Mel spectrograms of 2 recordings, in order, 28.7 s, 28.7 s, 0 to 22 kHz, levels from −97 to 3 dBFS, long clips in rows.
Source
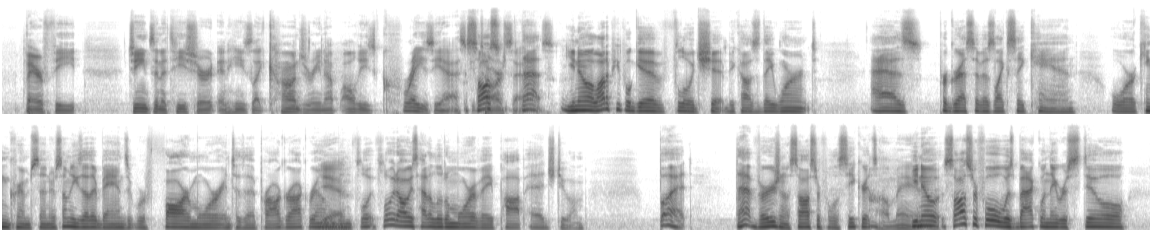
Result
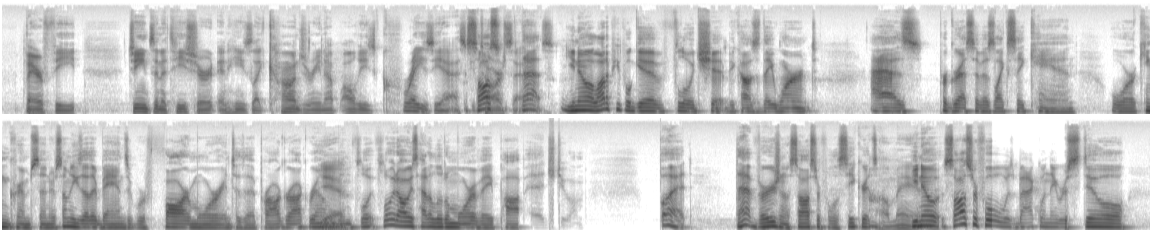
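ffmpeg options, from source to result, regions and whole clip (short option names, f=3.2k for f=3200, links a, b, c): -filter_complex "[0:a]asettb=1/sr,asplit=3[a][b][c];[a]atrim=end=8.784[d];[b]atrim=start=8.78:end=11.13,asetpts=PTS-STARTPTS,afade=t=in:d=0.004:c=qsin,afade=t=out:st=2.346:d=0.004:c=qsin,equalizer=f=1.3k:w=2.1:g=13,bandreject=f=60:t=h:w=6,bandreject=f=120:t=h:w=6,bandreject=f=180:t=h:w=6,bandreject=f=240:t=h:w=6,bandreject=f=300:t=h:w=6,bandreject=f=360:t=h:w=6,bandreject=f=420:t=h:w=6,bandreject=f=480:t=h:w=6,bandreject=f=540:t=h:w=6[e];[c]atrim=start=11.126[f];[d][e]acrossfade=d=0.004:c1=hsin:c2=qsin[g];[g][f]acrossfade=d=0.004:c1=qsin:c2=hsin,asettb=1/sr,asplit=3[h][i][j];[h]atrim=end=20.804[k];[i]atrim=start=20.8:end=22.61,asetpts=PTS-STARTPTS,afade=t=in:d=0.004:c=qsin,afade=t=out:st=1.806:d=0.004:c=qsin,aderivative,asplit=2[l][m];[m]highpass=f=720:p=1,volume=18dB,asoftclip=type=tanh:threshold=-25.5dB[n];[l][n]amix=inputs=2:normalize=0,lowpass=f=1.6k:p=1,volume=-6dB[o];[j]atrim=start=22.606[p];[k][o]acrossfade=d=0.004:c1=hsin:c2=qsin[q];[q][p]acrossfade=d=0.004:c1=qsin:c2=hsin,asettb=1/sr,asplit=3[r][s][t];[r]atrim=end=26.724[u];[s]atrim=start=26.72:end=27.64,asetpts=PTS-STARTPTS,afade=t=in:d=0.004:c=qsin,afade=t=out:st=0.916:d=0.004:c=qsin,acompressor=threshold=-36dB:ratio=8:attack=3.2:release=140:knee=1:detection=peak,lowpass=f=2.6k:t=q:w=2.4[v];[t]atrim=start=27.636[w];[u][v]acrossfade=d=0.004:c1=hsin:c2=qsin[x];[x][w]acrossfade=d=0.004:c1=qsin:c2=hsin,highpass=56,aemphasis=mode=production:type=50fm,bandreject=f=60:t=h:w=6,bandreject=f=120:t=h:w=6"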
